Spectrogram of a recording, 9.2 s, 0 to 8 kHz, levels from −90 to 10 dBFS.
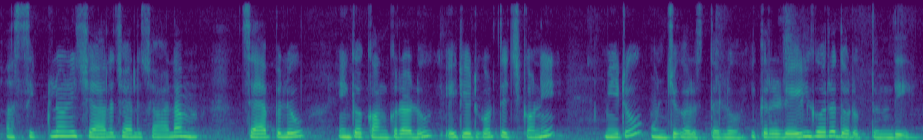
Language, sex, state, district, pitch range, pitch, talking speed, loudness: Telugu, female, Andhra Pradesh, Srikakulam, 200-230 Hz, 215 Hz, 115 wpm, -22 LUFS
